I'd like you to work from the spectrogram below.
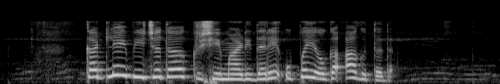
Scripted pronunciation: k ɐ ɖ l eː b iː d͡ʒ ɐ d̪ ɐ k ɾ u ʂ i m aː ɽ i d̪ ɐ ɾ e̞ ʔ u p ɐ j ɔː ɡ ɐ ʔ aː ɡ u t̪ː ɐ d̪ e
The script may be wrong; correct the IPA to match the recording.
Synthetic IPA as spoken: k ɐ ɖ l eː b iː d͡ʒ ɐ d̪ ɐ k ɾ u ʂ i m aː ɽ i d̪ ɐ ɾ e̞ ʔ u p ɐ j ɔː ɡ ɐ ʔ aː ɡ u t̪ː ɐ d̪ e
